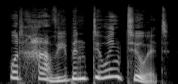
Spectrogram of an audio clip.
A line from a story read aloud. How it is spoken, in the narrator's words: exclaimed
